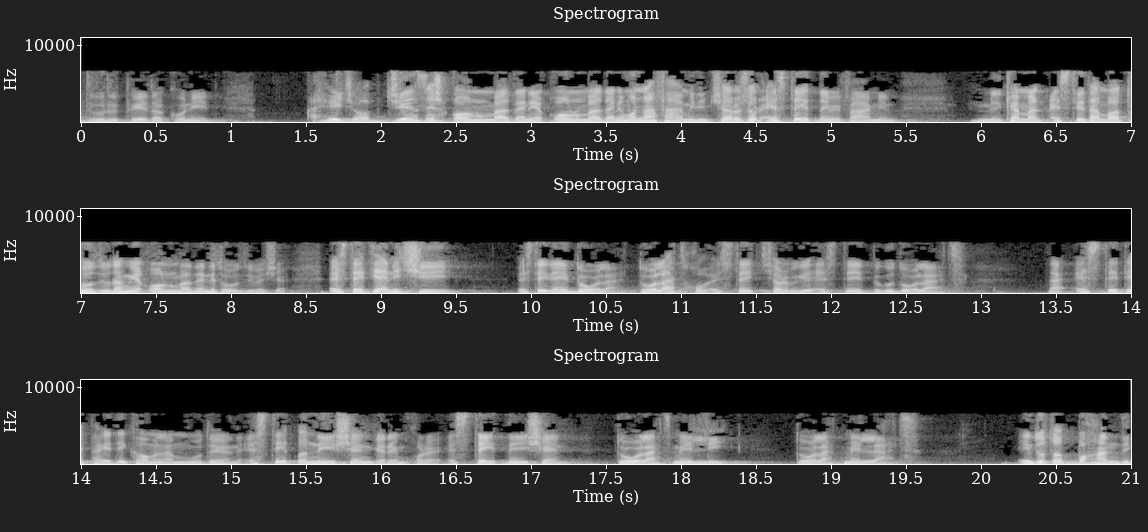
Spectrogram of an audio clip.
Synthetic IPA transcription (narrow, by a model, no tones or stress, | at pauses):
d̪voɾuːd̪̚pʰe̞jd̪ɒːkʰo̞niːd̪̥ | he̞d͡ʒɒːbd͡ʒe̞ns̬e̞ʃɢɒːnuːnmæd̪æniɢɒːnuːnmæd̪æniːmɒːnæfæhmiːd̪iːmt͡ʃʰeɾɒːt͡ʃʰone̞st̪ejt̪̚ʰne̞miːfæhmiːm | mikʰæmːænest̪et̪hæmbɔjæd̪̚tʰoːziːbeæmkʰeɡɒːnunmæd̪æniːt̪ʰoːziːhbe̞ʃeest̪ejt̪jæniːt͡ʃʰiː | est̪ejt̪jæniːd̪olæ̰t̪̚ʰd̪oːlæt̪ʰxobest̪ejt̪̚t͡ʃʰeɾɒːmiɡiest̪ejt̪̚be̞ɡuːd̪oːlæt̪ʰ | næʔest̪ejt̪epʰæjid̪ekʰɒːmelænmod̪e̞ɾneʔest̪ejt̪̚bɒːnejʃenɟeɾemixoɾeʔest̪ejt̪̚ʰnejʃend̪̥oːlæt̪ʰme̞lːiː | d̪̥oːlæt̪me̞lːæt̪ʰ | ʔiːnd̪ot̪ʰɒːbɒːɦæmd̪i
